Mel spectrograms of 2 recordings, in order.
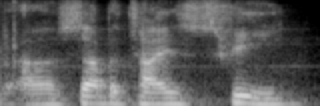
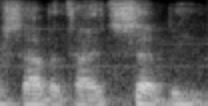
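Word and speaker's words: Sabbatai Zevi: for example 100 years after Sabati or Sabat Sebi they can pronounce it both ways right a 100red years afterwards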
